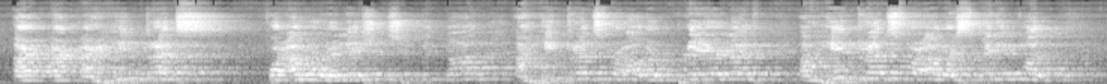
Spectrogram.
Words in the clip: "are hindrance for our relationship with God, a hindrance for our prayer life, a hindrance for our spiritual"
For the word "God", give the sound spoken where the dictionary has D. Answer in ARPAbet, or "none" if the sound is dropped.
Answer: D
